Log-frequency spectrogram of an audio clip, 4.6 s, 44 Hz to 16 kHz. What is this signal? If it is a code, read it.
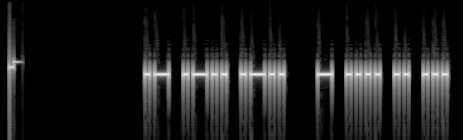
Morse code, heard as a keyed tone, about 25 wpm, 700 Hz. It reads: ALL THIS
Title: Sentences from Top 1000 Words - Review Part 4 - 25wpm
